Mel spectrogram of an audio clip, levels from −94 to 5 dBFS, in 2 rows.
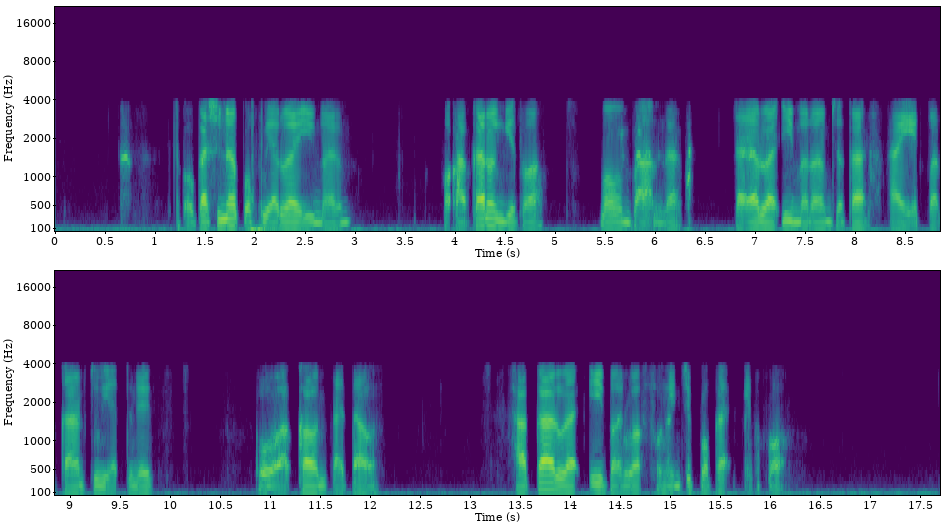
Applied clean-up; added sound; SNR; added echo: neural diffusion model UNIVERSE++.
